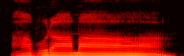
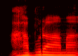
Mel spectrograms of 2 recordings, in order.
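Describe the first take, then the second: First: The name is called calmly, without hurry. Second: The name is called urgently, with hurry. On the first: It is an ordinary call. The speaker calls it wrong. "이렇게 말씀하시는 게 아니라" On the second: The caller urgently wants to stop him. The speaker calls it right. "굉장히 다급한 목소리예요"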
